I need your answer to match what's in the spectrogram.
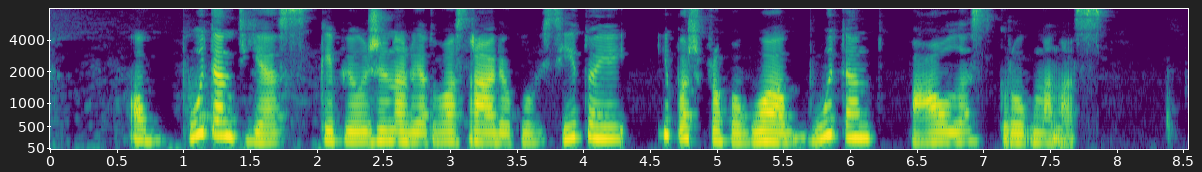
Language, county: Lithuanian, Vilnius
